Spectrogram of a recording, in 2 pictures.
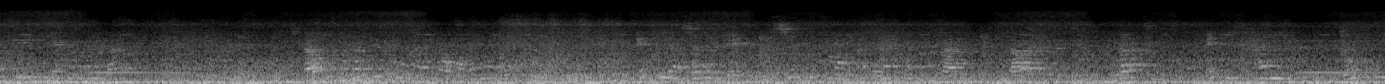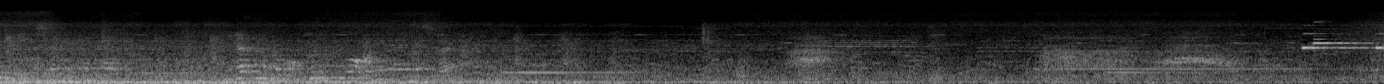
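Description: Train brakes squeal in short high tones.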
